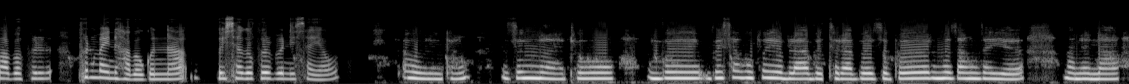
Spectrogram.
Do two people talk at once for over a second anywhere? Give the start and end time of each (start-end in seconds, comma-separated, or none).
none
